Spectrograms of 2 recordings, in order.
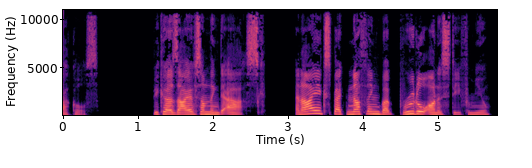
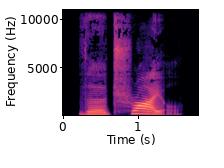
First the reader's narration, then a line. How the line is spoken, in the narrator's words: he says slowly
